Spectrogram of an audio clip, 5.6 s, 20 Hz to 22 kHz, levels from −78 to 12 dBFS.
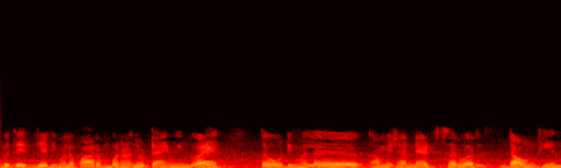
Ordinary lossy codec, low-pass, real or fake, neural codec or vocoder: MP3, 24 kbps; 5.4 kHz; real; none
